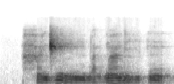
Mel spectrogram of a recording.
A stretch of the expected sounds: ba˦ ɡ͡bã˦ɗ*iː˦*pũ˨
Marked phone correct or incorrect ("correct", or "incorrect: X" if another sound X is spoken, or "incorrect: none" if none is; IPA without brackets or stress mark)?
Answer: incorrect: iː˨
